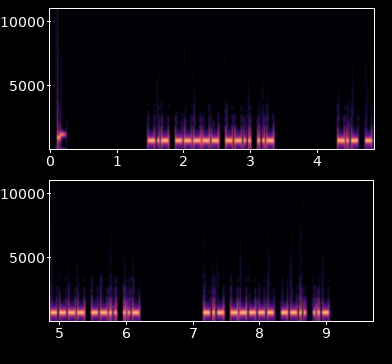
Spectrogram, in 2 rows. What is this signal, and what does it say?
Morse code, heard as a keyed tone, about 34 wpm, 700 Hz. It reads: K0ZU K0ZU K0ZU
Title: Easy Call Signs Repeated 3x - 35wpm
